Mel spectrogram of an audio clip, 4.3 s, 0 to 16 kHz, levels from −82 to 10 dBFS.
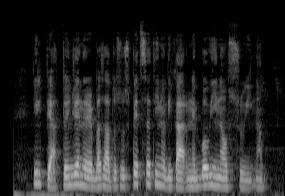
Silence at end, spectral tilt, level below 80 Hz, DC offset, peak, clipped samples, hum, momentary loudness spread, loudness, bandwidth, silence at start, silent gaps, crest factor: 0.3 s; -6.5 dB/octave; -64 dBFS; under 0.1%; -8 dBFS; under 0.1%; none; 11 LU; -25 LUFS; 10.5 kHz; 0.2 s; none; 18 dB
